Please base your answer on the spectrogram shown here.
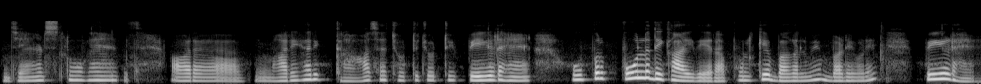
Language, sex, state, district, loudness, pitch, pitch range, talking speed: Hindi, female, Haryana, Rohtak, -19 LUFS, 195 Hz, 170-215 Hz, 155 wpm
